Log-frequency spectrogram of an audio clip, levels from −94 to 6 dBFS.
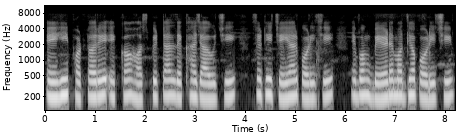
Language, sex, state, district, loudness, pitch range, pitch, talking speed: Odia, female, Odisha, Nuapada, -15 LUFS, 190-210 Hz, 200 Hz, 100 wpm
